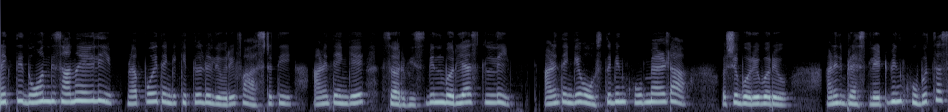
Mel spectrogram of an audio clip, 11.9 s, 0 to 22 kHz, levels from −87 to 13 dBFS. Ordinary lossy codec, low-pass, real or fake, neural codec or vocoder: none; none; real; none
